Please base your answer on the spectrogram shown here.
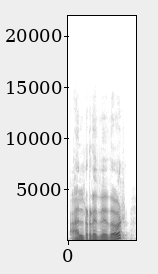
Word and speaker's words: alrededor: Entonces, por ejemplo, en la palabra alrededor, no pienses en la R, piensa en E. Piensa que tu meta es llegar a la E. Entonces, al re, piensa en la E, alrededor.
